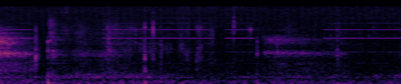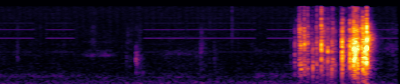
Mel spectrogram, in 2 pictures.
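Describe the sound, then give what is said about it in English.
Tarot cards shuffled in one quick, crisp burst of papery riffling near the end, after a long quiet stretch with only faint small clicks and taps. “Let's pull you a few cards.”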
